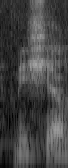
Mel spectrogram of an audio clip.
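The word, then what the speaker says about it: Míchel: With this budget, probably means how good of a manager Michel is. Is that the way to pronounce it?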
